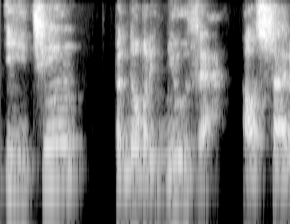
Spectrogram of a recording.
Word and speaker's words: I Ching: Well, people say, mispronounce I Ching or I Ching. It's actually I Ching. Why do people mispronounce? Well, it's a result of the previous form of romanization system, the older style, the Wade Giles romanization system.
